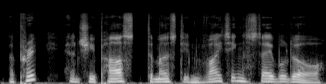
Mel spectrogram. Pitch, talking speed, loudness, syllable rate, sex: 120 Hz, 185 wpm, -19 LUFS, 4.8 syllables/s, male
